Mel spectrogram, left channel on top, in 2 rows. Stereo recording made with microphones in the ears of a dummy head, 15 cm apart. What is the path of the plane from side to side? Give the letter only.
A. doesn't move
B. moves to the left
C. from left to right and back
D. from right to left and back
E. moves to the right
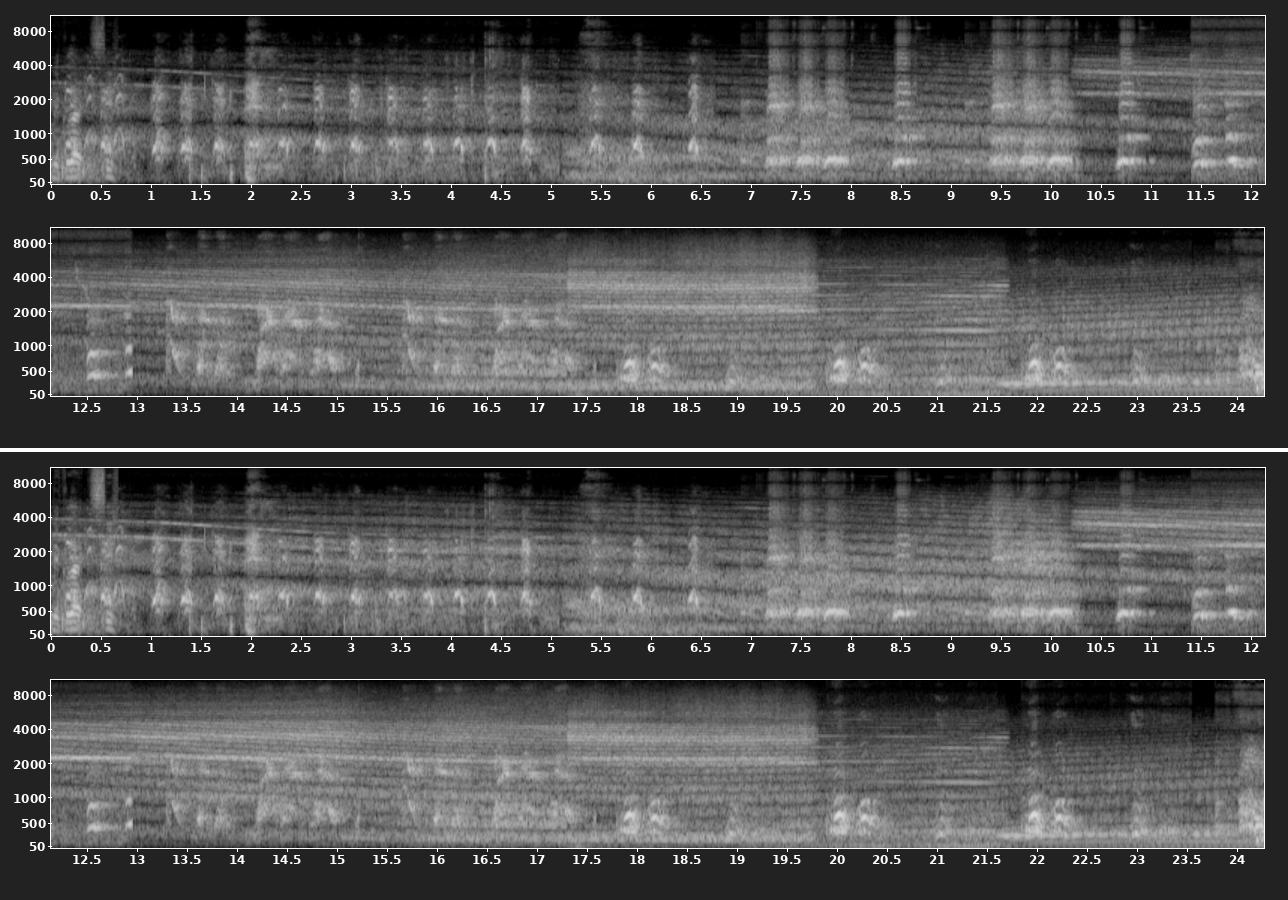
B.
